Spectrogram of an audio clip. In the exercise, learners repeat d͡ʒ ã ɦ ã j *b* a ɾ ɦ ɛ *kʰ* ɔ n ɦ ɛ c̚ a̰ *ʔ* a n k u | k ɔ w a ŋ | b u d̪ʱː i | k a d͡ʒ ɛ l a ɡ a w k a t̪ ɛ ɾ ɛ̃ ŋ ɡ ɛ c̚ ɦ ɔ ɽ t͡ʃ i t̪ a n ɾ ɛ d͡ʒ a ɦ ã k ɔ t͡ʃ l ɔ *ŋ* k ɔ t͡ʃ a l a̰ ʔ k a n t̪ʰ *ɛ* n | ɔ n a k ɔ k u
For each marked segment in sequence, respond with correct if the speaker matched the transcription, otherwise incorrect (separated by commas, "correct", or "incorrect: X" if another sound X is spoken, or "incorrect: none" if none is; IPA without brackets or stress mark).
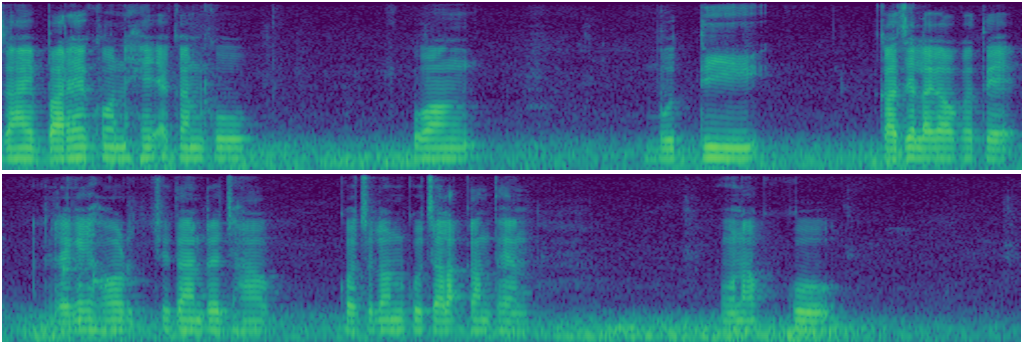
correct, correct, incorrect: k, incorrect: n, correct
